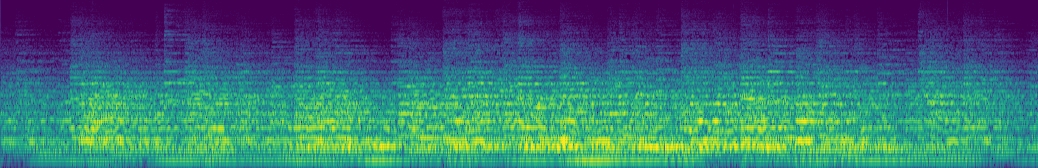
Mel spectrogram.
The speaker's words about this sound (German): Das sechsstimmige Geläute des Doms unserer lieben Frau zu Augsburg, das gerade erklingt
